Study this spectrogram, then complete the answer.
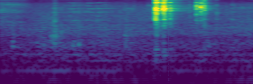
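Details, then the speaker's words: Truck brake slack adjuster being turned about half a turn after snugging up: a few crisp separate ratchet clicks, the sound the other side wasn't making; adjuster is good. "See, that's the sound you want to hear. So that tells me she's good."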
